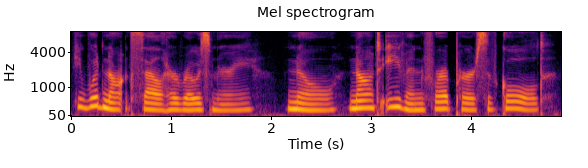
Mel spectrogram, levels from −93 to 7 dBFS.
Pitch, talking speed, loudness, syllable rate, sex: 195 Hz, 170 wpm, -18 LUFS, 4.3 syllables/s, female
